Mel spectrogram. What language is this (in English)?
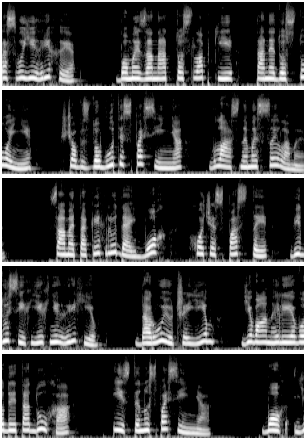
Ukrainian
